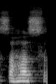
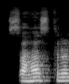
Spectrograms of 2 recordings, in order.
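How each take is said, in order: First: No 't' sound comes before the 'r'. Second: A 't' sound comes before the 'r'. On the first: The speaker calls it right. "सहस्र होता है" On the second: The speaker calls it wrong. "सहस्त्र नहीं होता"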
